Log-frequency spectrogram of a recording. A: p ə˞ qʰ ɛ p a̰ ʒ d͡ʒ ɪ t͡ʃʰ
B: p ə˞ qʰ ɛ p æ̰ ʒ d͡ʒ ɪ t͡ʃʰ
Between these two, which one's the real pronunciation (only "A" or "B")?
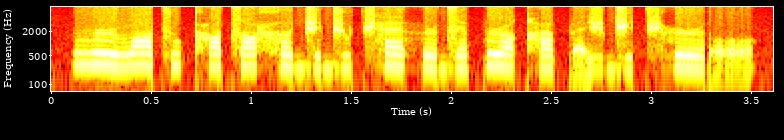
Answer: B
